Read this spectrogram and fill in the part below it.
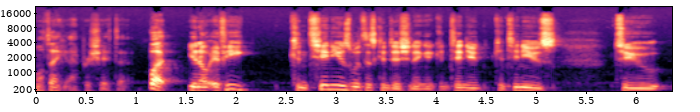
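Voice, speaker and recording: A man with a mid-range voice co-hosts a relaxed golf podcast. He teases his partner, laughs a lot and makes bold calls with easy confidence. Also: medium pitch, fairly quick. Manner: laughs often, teasing, bold predictions. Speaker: podcast co-host. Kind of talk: casual sports chat.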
